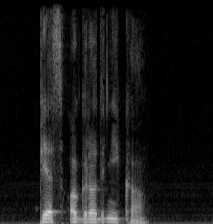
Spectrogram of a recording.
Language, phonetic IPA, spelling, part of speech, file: Polish, [ˈpʲjɛs ˌɔɡrɔdʲˈɲika], pies ogrodnika, noun, Pl-pies ogrodnika.ogg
